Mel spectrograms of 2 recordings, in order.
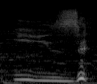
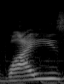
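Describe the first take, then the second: First: The name begins with a vowel sound. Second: The name begins with a w sound. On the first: The speaker calls it right. "apparently it's actually pronounced Ease" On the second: The speaker calls it wrong. "as I would initially pronounce it"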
